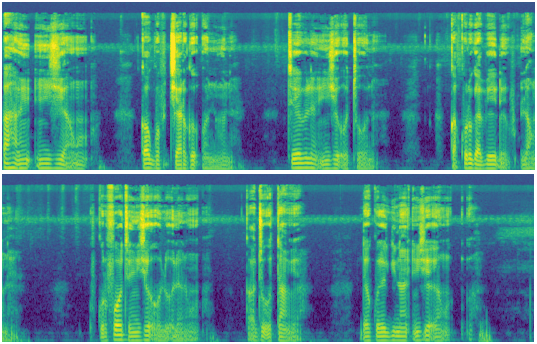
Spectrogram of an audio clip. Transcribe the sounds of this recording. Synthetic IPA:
pa˦ɦɪ˦n̩˦ʒi˦ja̰˨ŋɔ˦ | ka˦ɡʊ˨bt͡ʃɛ˦ɾɨ˦ɡɨ˦ʔo˨nuː˦nɨ˨ | te˦bɨ˦lɨ˨n̩˦ʒɛ˦ʔo̰˨tʰo̰ː˦nɨ̰˨ | ka˨kʊ˦ɾɨ˦ɡa˨beː˦dɨ̰˨lɔ̰˨ŋnɨ˨ | ku˨ɾfo˦t̬ɨ˨n̩˦ʒɛ˦ʔo̰˨lo̰˨ʔlɨ̰˨nɨ̰˨ŋɔ̰˨ | ka̰˨dʊ˦ʔʊ˨ta˦mw̰ja̰˨ | dɨ˨ko˨lɡi˦na˦n̩˦ʒɛ˦ʔŋo̰˨a˨

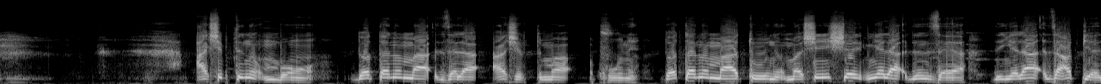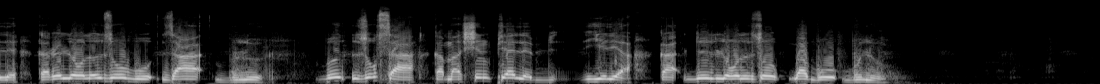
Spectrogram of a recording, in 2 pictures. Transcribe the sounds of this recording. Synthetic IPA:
a˨ʃi˦btɨ˦nɨ˨m̩˨bɔ˨ŋɔ˨ | dɔ˦ta˦nɨ˦maː˦za˦la˦a˨ʃ̬i˦b̚tɨ˦ma˦ | puː˦nɨ˨ | dɔ˦ta˦nɨ˦maː˦toː˦nɨ˨ma˨ʃɪ˦nʃɛ˦lɲɛ˦la˨dɨ˦nza˨ja˦dɨ˨ɲɛ˨la˦za˦ʔpi˨ɛ˨lːɨ˨ka˨dɨ˦lʊ˦ʔʊ˦lɨ˦zʊ˦ʔʊ˦bo˦za˦ʔbu˨lu˨ | bzʊ˦ʔʊ˦saː˨ka˨ma˨ʃi˦npi˦ɛ˦lːɨ˨ | jɛ˦lɪ˦ja˨ka˨dɨ˦lʊ˦ʔʊ˦lɨ˦zʊ˦ʔʊ˦ɡ͡ba˦bo˨bu˦˨lu˦˨

